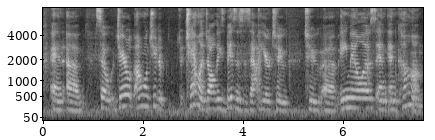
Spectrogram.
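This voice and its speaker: A moderate pace with audible room echo. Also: woman, medium pitch for a woman, ordinary pitch variation. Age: 60s. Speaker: charity founder and hairstylist. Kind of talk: radio talk show interview. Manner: animated.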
